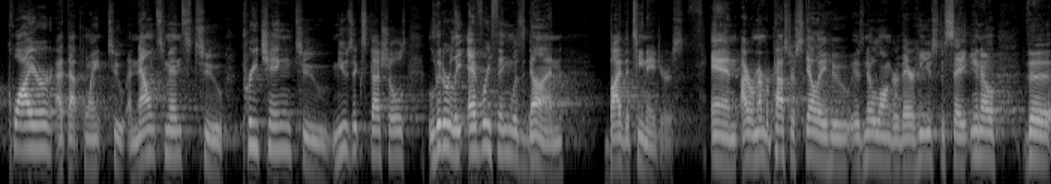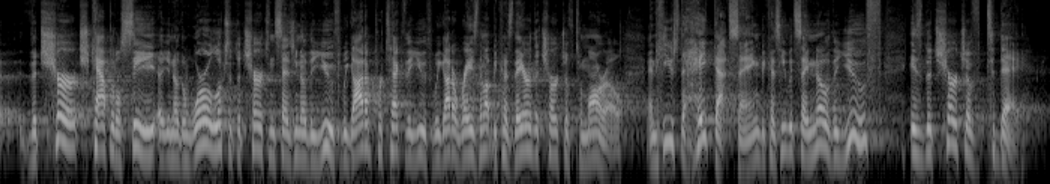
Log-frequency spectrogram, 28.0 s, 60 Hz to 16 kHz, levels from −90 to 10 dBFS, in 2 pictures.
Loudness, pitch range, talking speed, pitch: -32 LUFS, 140-180 Hz, 195 wpm, 155 Hz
